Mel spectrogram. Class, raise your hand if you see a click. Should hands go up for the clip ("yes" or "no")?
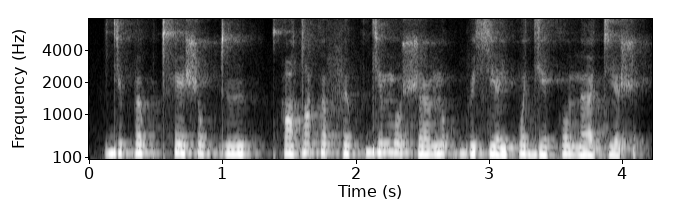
no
